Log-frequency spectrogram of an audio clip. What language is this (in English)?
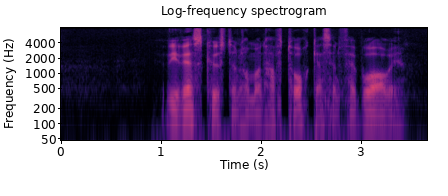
Swedish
